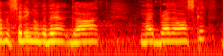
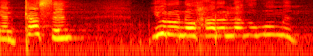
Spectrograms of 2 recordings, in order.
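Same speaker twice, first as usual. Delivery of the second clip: full-force preaching; 8 semitones higher, 3 dB louder than usual. Acted. Preacher warning the men about their fathers, full force. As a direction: drive it home to the congregation.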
